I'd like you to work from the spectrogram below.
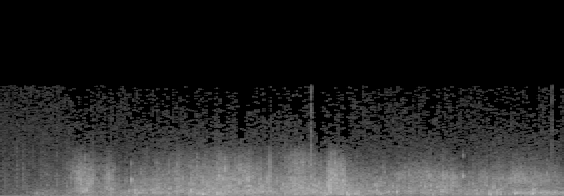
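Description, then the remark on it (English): A rubber boat moves steadily across open water, heading back out to a submarine, with a continuous wash of splashing and wind-blown hiss over a low engine-like hum, unbroken throughout. “They're going back out to the submarine, load the water aboard, deflate the rubber boat, stow it away and sail.”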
